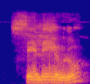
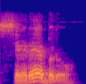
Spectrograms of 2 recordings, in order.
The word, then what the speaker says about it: cerebro: so example misuk an example when we say cell arrow and not cerebro yeah when we say Mercier gallo and not Murcielago when we say for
